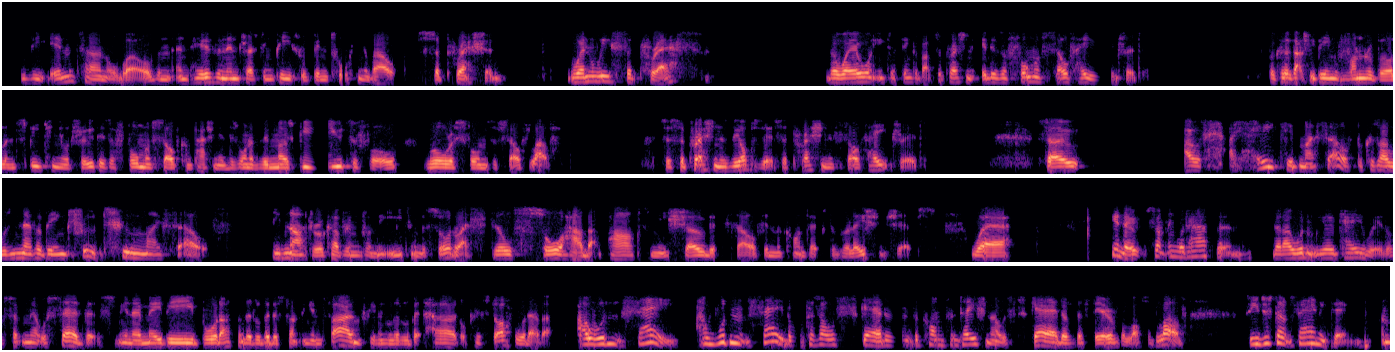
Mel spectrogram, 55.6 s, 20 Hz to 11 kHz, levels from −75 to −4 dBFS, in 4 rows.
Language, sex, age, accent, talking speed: English, male, 30-49, British, 185 wpm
